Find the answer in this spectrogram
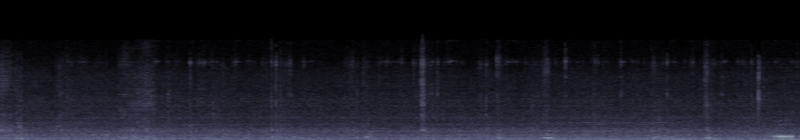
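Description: Steady faint hum with a few light clicks as a vacuum oven's valve knob is turned open.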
